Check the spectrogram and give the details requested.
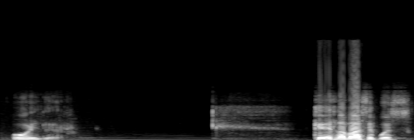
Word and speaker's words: Euler: El número de Euler se pronuncia Euler.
